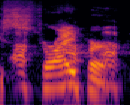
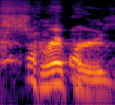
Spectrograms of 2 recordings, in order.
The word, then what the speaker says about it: striper: that's a candy striper the stripes on the candy cane it's not strippers yeah that's what i thought they said no no i don't know where they were going okay yes rhymes with sniper that's kana striper i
